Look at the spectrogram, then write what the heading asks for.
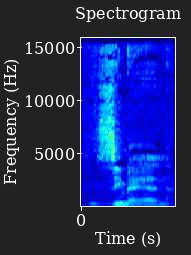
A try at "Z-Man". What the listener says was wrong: Not Duh Man, Z-Man.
